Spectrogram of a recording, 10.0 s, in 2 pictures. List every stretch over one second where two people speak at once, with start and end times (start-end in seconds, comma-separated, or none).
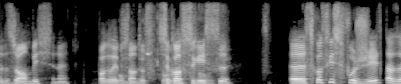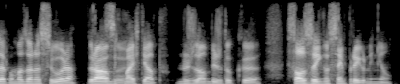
1.4-2.9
